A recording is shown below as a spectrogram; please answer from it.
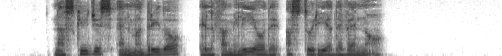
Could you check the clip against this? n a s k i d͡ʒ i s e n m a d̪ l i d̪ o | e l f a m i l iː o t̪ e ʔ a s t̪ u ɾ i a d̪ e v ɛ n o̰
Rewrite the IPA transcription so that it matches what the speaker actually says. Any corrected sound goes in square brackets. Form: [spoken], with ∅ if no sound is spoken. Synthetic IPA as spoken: n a s k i d͡ʒ i s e n m a d̪ [ɾ] i d̪ o | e l f a m i l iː o [d̪] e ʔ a s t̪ u ɾ i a d̪ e v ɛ n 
